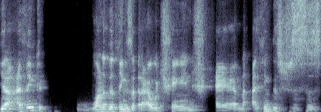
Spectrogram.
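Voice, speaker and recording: With a fairly high pitch, a man uses a plain, everyday voice at a moderate pace. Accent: American. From US East Coast. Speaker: solutions architect. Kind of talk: interview debrief.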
